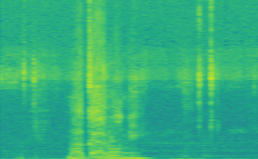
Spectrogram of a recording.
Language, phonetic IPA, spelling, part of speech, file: Georgian, [mäkʼäɾo̞ni], მაკარონი, noun, Ka-makaroni.ogg
- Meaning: macaroni, pasta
